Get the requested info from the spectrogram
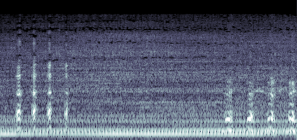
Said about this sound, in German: Knattert dünn. Mäht er jetzt, achso, das schon, der mäht jetzt der, unsere Wiese hier. Der mäht jetzt den Asphalt hier. Was für ein Typ.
